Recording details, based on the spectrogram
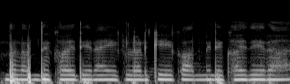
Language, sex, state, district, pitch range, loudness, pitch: Hindi, female, Rajasthan, Churu, 215-220 Hz, -19 LUFS, 220 Hz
